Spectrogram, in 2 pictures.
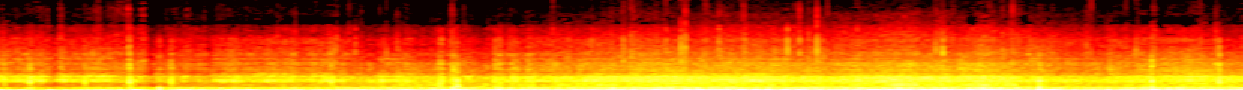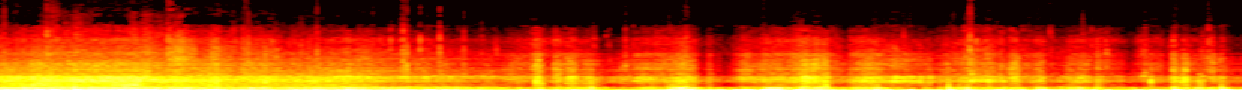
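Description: Wind rushes loudly past, rumbling and buffeting.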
